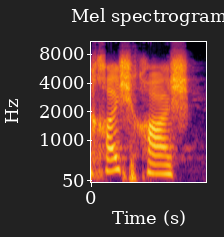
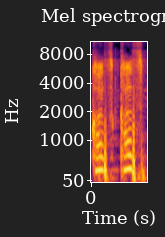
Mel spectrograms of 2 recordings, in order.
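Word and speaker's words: खशखाश: खश खाश है अच्छा सही प्रोनाउंस यही है खश खाश ठीक है कुछ लोग खश खस भी बोलते हैं खसखस नहीं है एक्चुअली खश खाश है ठीक है तो और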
